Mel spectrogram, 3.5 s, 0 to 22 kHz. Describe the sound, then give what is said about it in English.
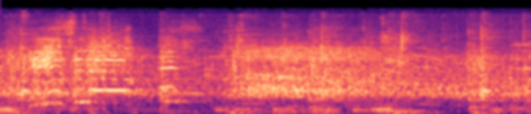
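A large, energized crowd of Al Gore supporters at a Florida rally during the 2000 election campaign cheers loudly without pause, at 73 degrees in the middle of the night, a dense roar of many voices punctuated by scattered whoops and shouts that keep rising and falling throughout. “It was 73 degrees in the middle of the night, and Gore's crowd was energized.”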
